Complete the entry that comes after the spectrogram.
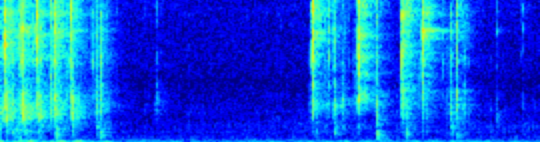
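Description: Bursts of fast keystrokes on a computer keyboard as JavaScript code is entered, a quick run of clicks, a pause, then a few scattered presses, close and fairly quiet with no talking.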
